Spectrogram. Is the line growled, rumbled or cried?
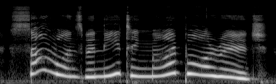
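rumbled. It is rumbled in Mommy Bear's voice.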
